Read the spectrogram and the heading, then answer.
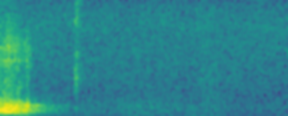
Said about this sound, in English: And, oh, my dog. He's very mad at the mailman. Let's see what his deal is.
